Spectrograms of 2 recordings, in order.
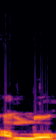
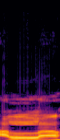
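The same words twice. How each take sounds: First: "আল্লাহ" with a rounded "lo" second syllable; "আল্লাহ" the Arabic way, heavy rounded l and o; rounded o vowel. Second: "আল্লাহ" with an open "laa" second syllable; "আল্লাহ" the Bengali way, bright aa in "লা"; open aa vowel. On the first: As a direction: say "আল্লাহ" as al-loh. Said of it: "আল্লাহ হবে". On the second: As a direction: say "আল্লাহ" as al-laah. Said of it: "বাংলাতে আল্লাহ হবে না". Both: Shown as a demonstration.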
